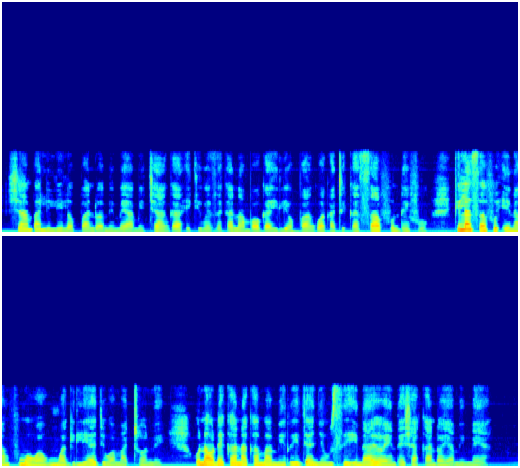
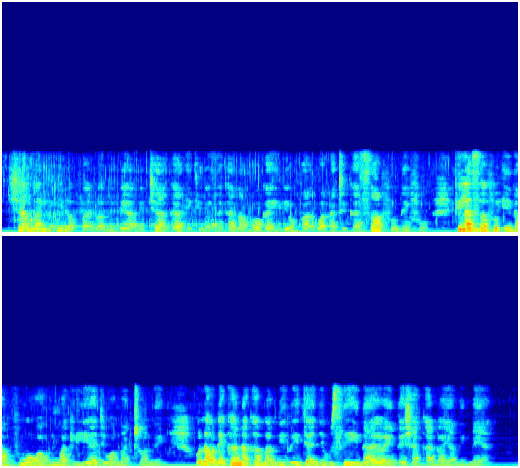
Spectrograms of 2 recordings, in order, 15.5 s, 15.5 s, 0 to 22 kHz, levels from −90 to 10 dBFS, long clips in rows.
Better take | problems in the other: first | background sound (Liquid); 17 dB below the speech // room echo; dies away in 0.3 s

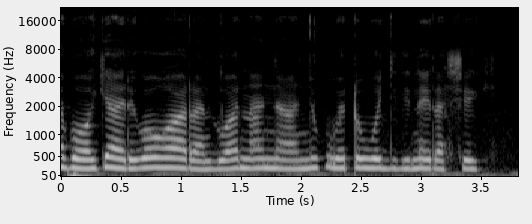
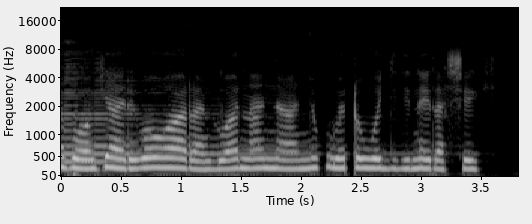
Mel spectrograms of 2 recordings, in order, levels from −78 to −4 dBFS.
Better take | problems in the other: first | noise reduction (neural mask model RNNoise)

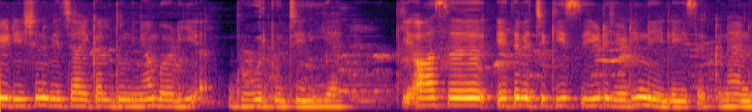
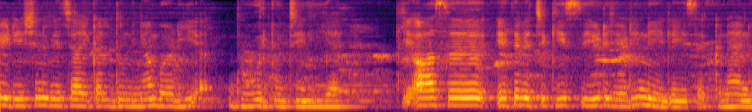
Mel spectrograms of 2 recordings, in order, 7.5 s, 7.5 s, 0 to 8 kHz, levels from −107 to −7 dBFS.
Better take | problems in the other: first | room echo; dies away in 1 s

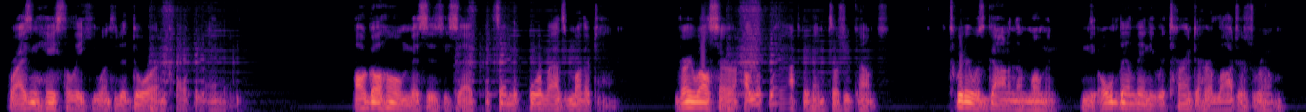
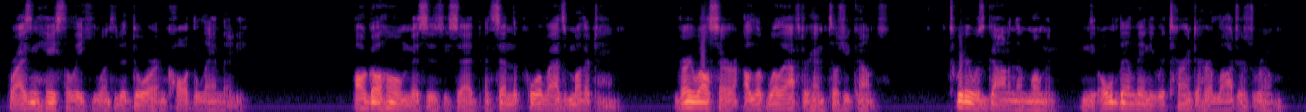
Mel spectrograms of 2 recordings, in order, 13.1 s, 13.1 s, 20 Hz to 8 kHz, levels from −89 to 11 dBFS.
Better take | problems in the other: second | noise reduction (neural mask model RNNoise)

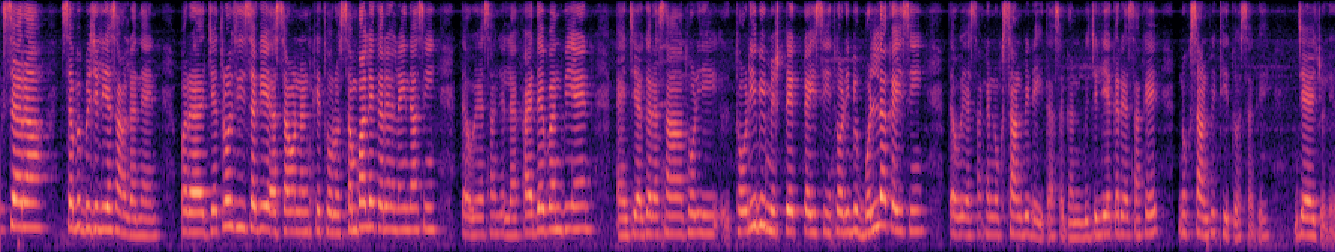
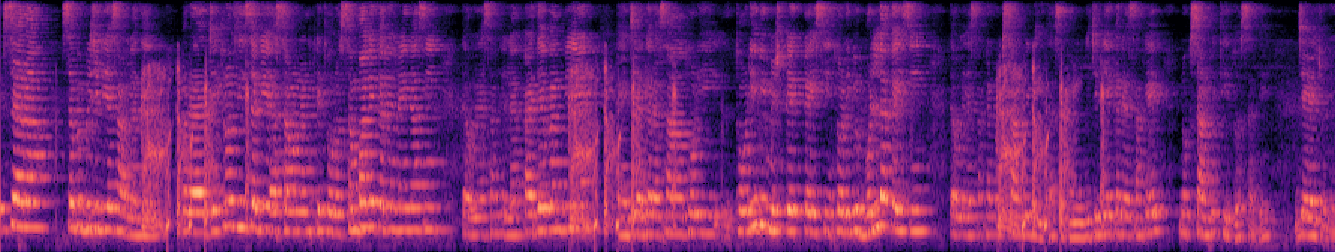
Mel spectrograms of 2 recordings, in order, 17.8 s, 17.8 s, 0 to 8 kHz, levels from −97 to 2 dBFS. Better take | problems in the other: first | background sound (Cough); 12 dB below the speech // room echo; dies away in 0.6 s

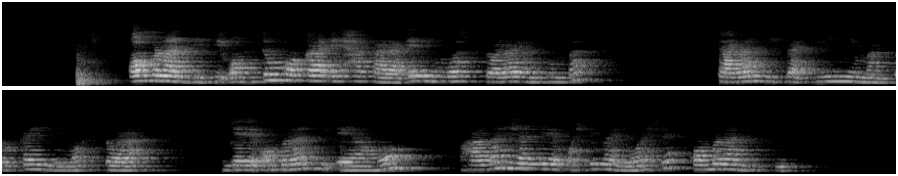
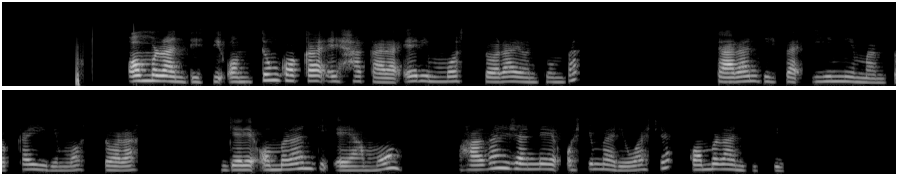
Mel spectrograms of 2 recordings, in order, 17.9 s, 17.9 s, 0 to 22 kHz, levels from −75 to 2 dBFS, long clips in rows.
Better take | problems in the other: second | room echo; dies away in 0.7 s

